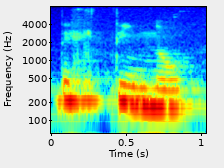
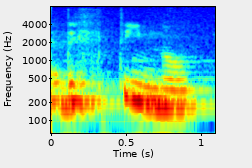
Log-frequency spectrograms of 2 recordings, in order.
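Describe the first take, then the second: First: The S sounds like a very soft R. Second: The same.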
